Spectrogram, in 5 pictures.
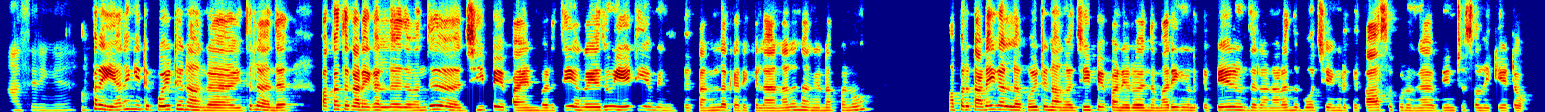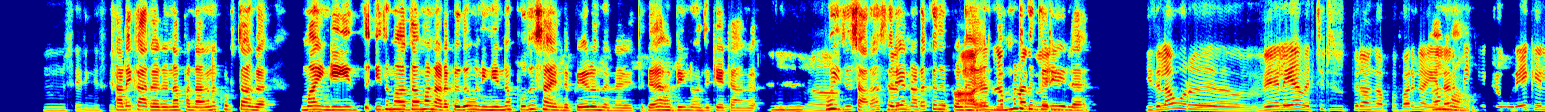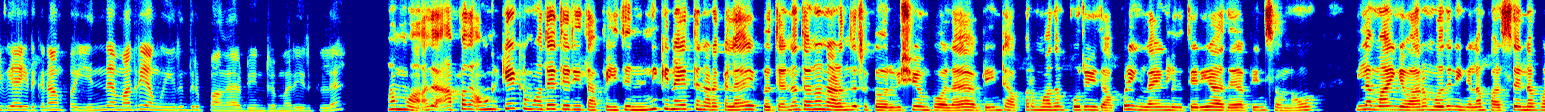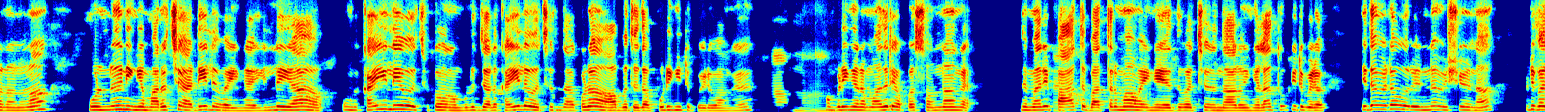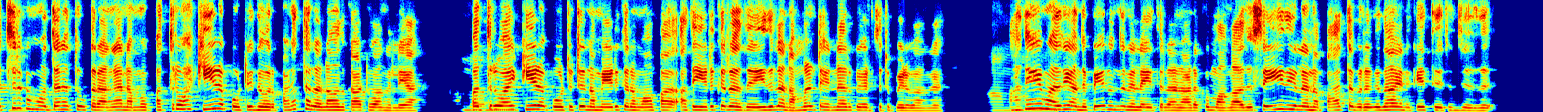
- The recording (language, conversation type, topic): Tamil, podcast, உங்கள் பணப்பை திருடப்பட்ட அனுபவத்தைப் பற்றி சொல்ல முடியுமா?
- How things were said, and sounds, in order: tapping; static; mechanical hum; chuckle; distorted speech; in English: "பர்ஸ்ஸ"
